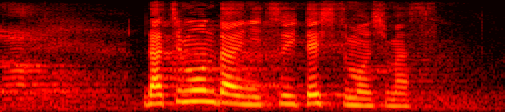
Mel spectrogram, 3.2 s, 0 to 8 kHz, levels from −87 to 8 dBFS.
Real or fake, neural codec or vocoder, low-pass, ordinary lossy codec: real; none; none; none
